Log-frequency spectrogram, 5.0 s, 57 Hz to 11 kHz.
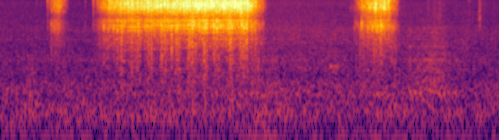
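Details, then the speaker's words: Lima Express Parcels van model railcar drive with a 3D-printed replacement for a broken small gear, 9-volt battery on the rear contacts, running forward then reverse: short bursts of high gritty buzzing; gear possibly rubbing on back of wheel, wheel may need easing out. "looking at the um gear compared to the original and it looks like it's probably rubbing just a bit on the back of the wheel so maybe that wheel just needs to be eased out just a tad"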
